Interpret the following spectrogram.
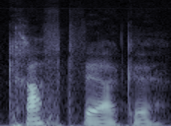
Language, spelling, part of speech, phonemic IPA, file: German, Kraftwerke, noun, /ˈkʁaftvɛʁkə/, De-Kraftwerke.ogg
- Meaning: nominative/accusative/genitive plural of Kraftwerk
